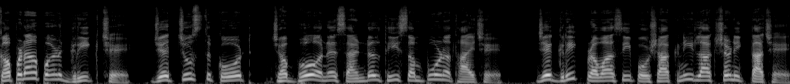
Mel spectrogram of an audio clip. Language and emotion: Gujarati, neutral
